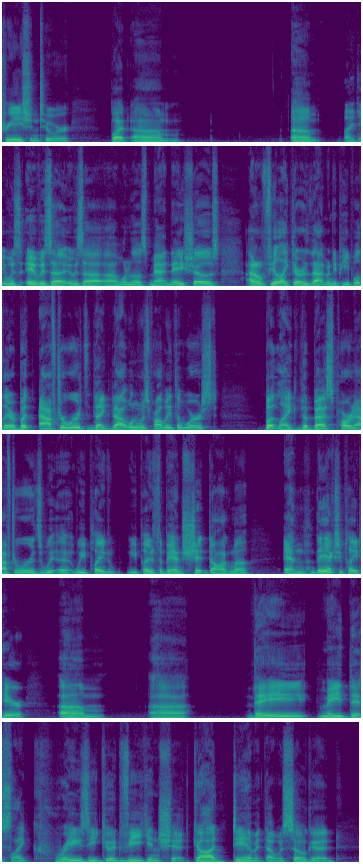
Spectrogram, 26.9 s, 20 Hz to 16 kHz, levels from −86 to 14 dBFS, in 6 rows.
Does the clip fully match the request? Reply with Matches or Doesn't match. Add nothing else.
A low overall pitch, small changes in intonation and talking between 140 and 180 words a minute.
Doesn't match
